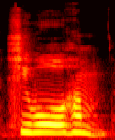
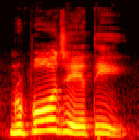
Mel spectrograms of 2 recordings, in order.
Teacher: ఈ విసర్గోత్వ సంధిలో విసర్గకి ముందు అనే అక్షరం ఉన్నా లేదా విసర్గకి తర్వాత అనే అక్షరం ఉన్నా అప్పుడు అనేది ఉ కింద మారుతుంది పలికే విధానంలో ప్రొనౌన్సియేషన్ లో ఉ కింద పలుకుతాం కానీ రాసేటప్పుడు ఓకారం పెట్టి రాస్తాం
